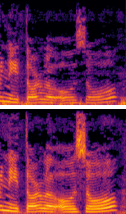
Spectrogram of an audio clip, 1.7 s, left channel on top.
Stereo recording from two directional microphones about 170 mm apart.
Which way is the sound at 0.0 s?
25° right (ahead or behind).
